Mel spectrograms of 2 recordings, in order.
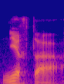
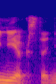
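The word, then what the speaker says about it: NEXTA: Нехта, она это как никто, условно. Скажем, вот, в переводе. Вот, нехта, она правильно произносится. Не некста, нет.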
